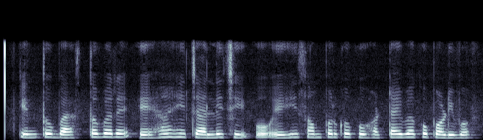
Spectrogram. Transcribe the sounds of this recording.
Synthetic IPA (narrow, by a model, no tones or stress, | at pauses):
kint̪ubast̪ɔbɔɾeeɦaɦĩt͡ʃalit͡ʃʰio̰ʔeɦisɔmpɔɾkɔkuɦɔʈajbakupɔɽibɔ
